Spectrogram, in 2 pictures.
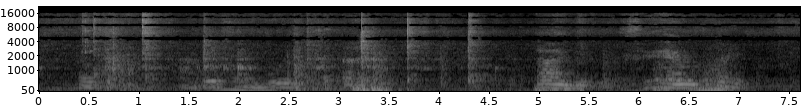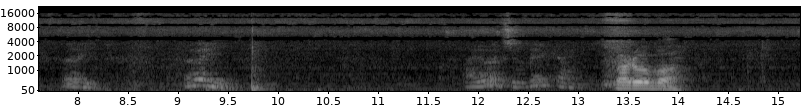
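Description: An elderly woman talks in a lively way close by.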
